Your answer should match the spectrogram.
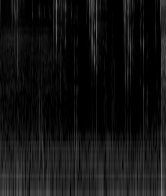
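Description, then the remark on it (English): Chewing into a microphone with wet, crunchy bites and mouth clicks in an irregular rhythm, loud and intimate, with no talking. “I feel bad for, like, chewing and just talking into the microphone.”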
